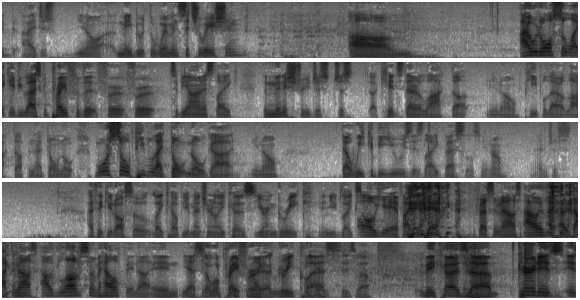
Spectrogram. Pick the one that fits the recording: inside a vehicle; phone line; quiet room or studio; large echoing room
large echoing room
